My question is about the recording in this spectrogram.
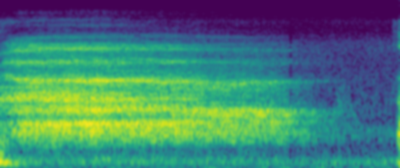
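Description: A long, audible exhale through the mouth, like a sigh, lasting about three seconds and fading out near the end. It is the out-breath that goes with a pelvic tilt in downward-facing dog.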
